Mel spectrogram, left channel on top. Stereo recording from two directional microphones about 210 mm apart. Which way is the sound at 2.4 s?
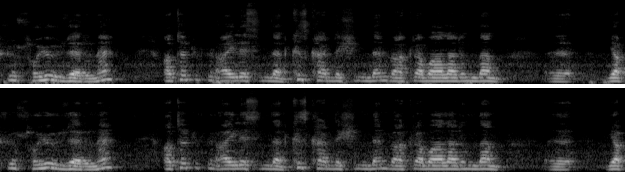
20° right (ahead or behind).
